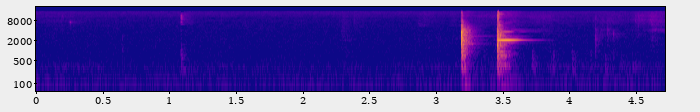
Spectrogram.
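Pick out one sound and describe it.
A spoon scrapes in a bowl.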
